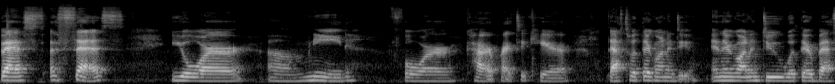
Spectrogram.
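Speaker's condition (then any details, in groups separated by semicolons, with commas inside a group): No condition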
